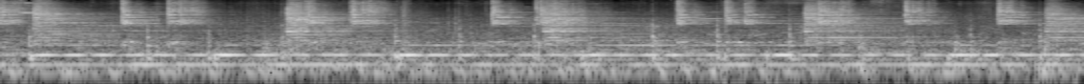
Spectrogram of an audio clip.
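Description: Taiwanese temple procession percussion: a hand-held drum beaten with a stick and metal crashes in an uneven beat, about one and a half a second, over a steady low held tone.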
